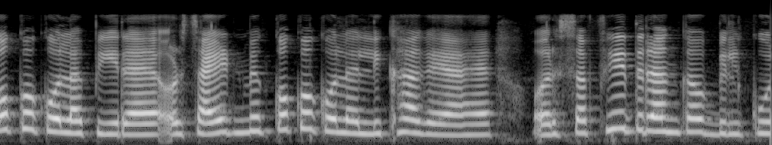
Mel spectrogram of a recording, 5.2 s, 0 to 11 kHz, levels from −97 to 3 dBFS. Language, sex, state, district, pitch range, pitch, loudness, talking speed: Hindi, female, Punjab, Pathankot, 255-320 Hz, 280 Hz, -19 LUFS, 210 wpm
